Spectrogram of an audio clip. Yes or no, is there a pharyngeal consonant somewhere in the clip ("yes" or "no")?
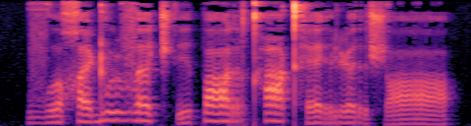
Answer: no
